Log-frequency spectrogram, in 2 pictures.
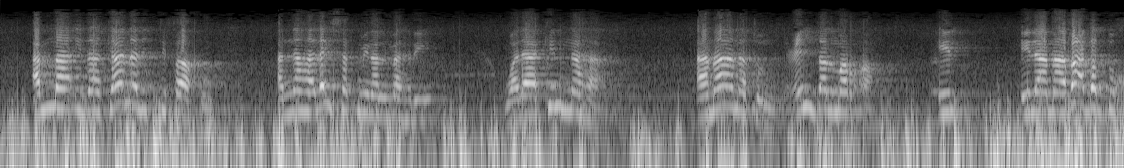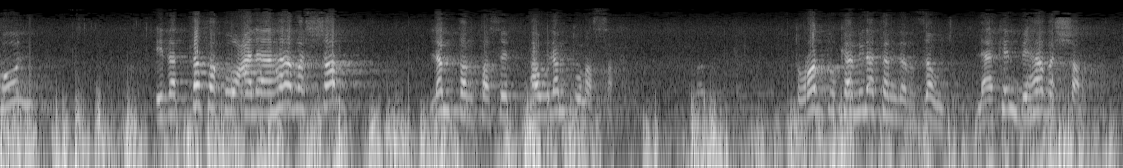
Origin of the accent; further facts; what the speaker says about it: Egypt; accent: Egyptian; ما تاخذه المراه في لهجتنا المصريه اللي احنا بنسميها الشبكه،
